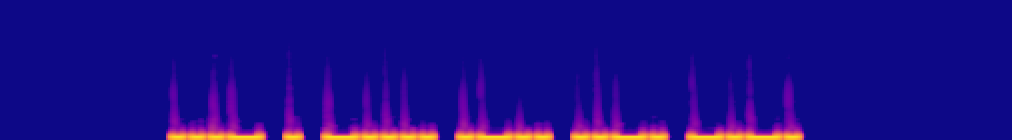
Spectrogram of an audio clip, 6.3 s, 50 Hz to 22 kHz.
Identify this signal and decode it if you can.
Morse code, heard as a keyed tone, about 20 wpm, 700 Hz. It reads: VE6LFC
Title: DXCC-100 Call Signs - 6 Characters - 20wpm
